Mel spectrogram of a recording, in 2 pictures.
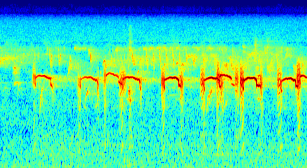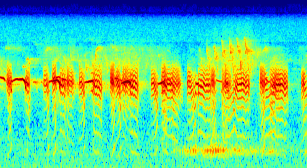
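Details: Marbled Murrelets on Mount Rainier (Carbon area) give high, gull-like keer calls, about two per second, overlapping into a busier chorus toward the end; the calls can be confused with a common nighthawk.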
